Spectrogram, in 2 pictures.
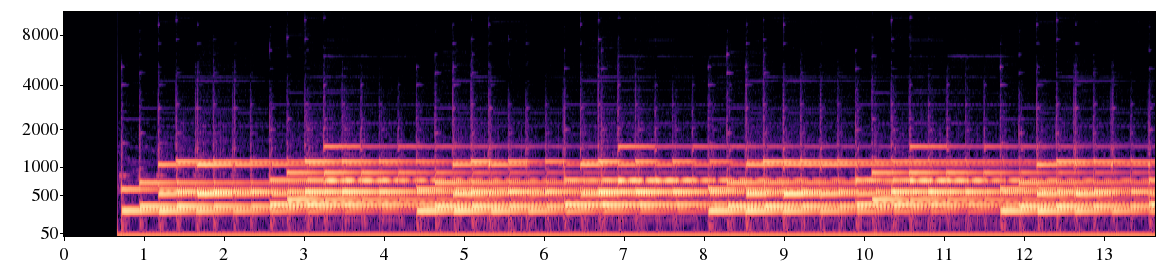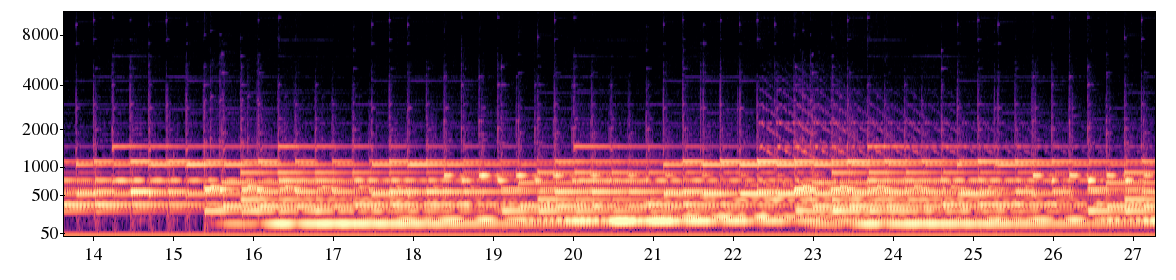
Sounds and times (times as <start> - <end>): Music: 0.7 - 27.2.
